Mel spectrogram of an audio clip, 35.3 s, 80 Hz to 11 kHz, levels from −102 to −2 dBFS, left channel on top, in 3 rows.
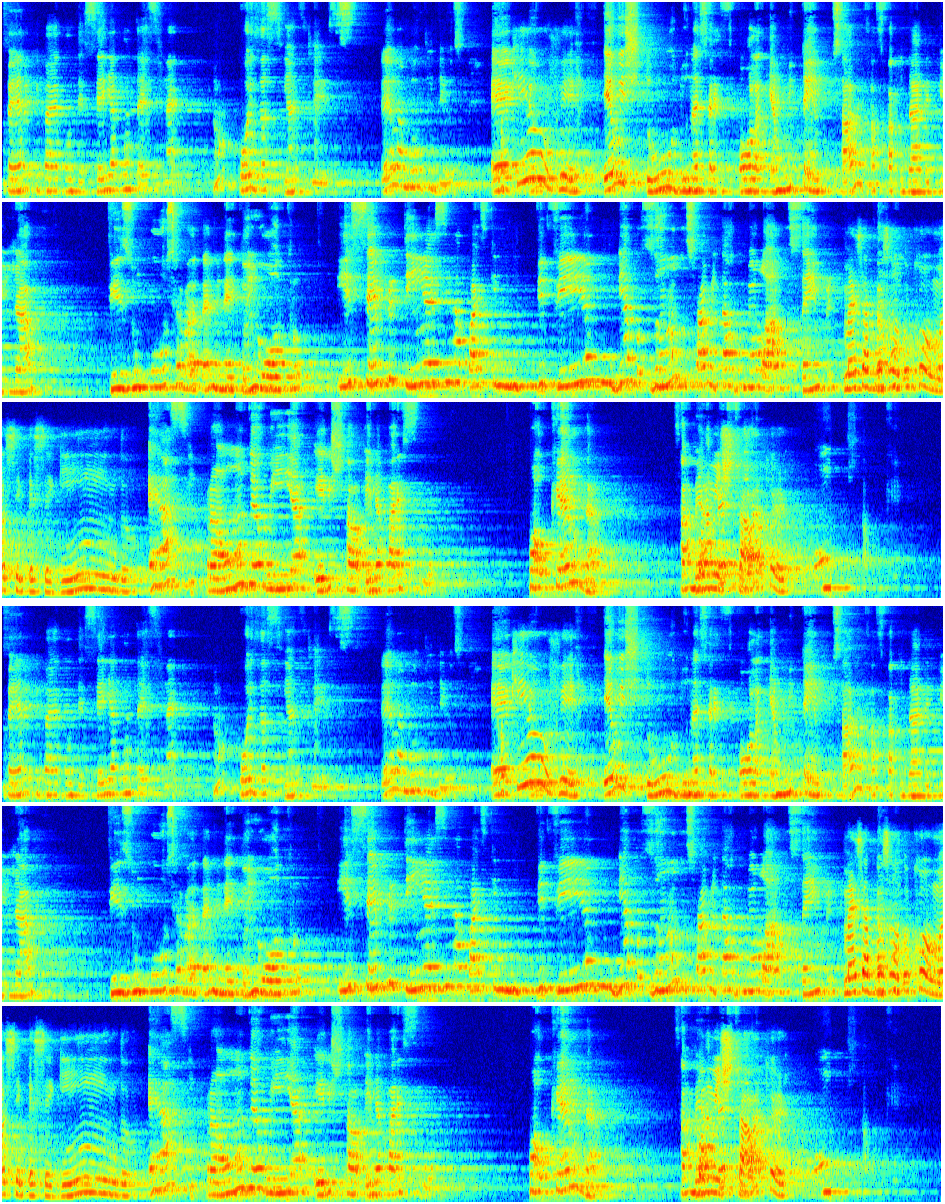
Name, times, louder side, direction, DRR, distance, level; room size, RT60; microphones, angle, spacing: voice 1, 0.0-2.2 2.6-4.1 4.7-5.7 6.1-6.8 7.5-12.3 13.1-15.5 15.9-22.2 22.7-23.0 25.3-29.0 30.1-31.1 32.0-33.1 33.7-33.9 34.3-34.4, left 1 dB, 20° left, 7 dB, 1.2 m, -24 dB
voice 2, 6.2-7.3 22.3-25.2 32.2-33.3, right 1 dB, 20° right, 8 dB, 1.2 m, -23 dB
26.0 x 21.0 x 7.7 m, 2.5 s
head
